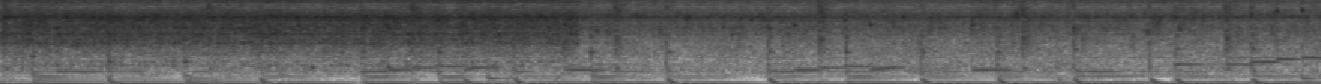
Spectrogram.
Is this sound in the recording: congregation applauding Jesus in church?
no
